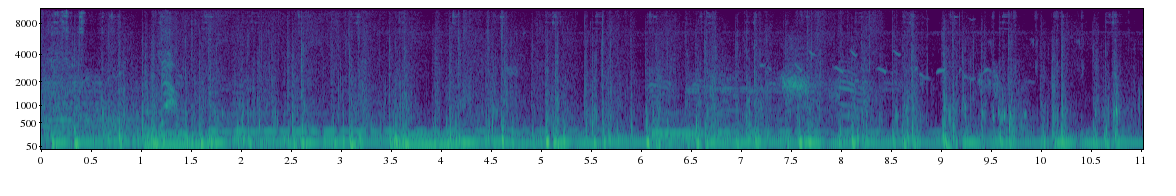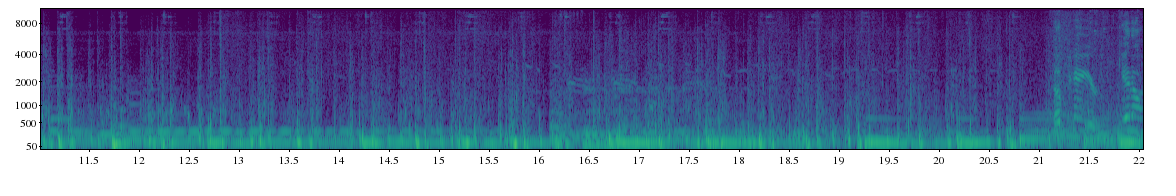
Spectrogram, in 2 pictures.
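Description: Horse hooves clip-clop steadily in Red Dead Redemption 2, a western video game, with rhythmic hoofbeats running under a low musical score, occasional whinnies and snorts, and voices talking intermittently.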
